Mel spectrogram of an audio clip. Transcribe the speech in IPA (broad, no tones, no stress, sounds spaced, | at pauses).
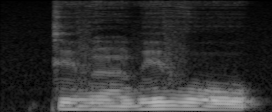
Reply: k ɪ v õ β ɪ v o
